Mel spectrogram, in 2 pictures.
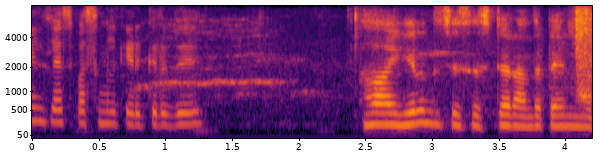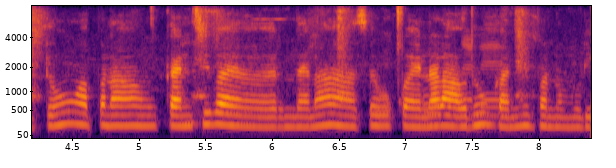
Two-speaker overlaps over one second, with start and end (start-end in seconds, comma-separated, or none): none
